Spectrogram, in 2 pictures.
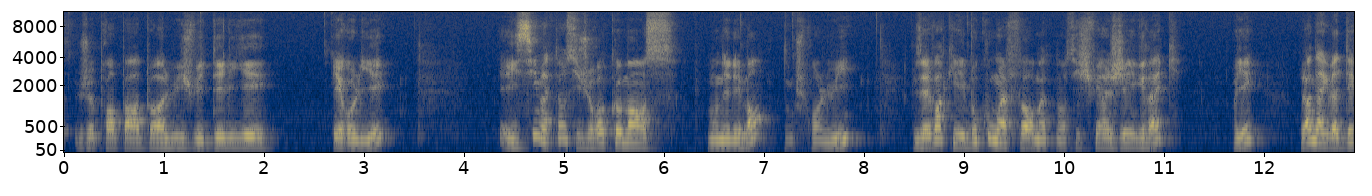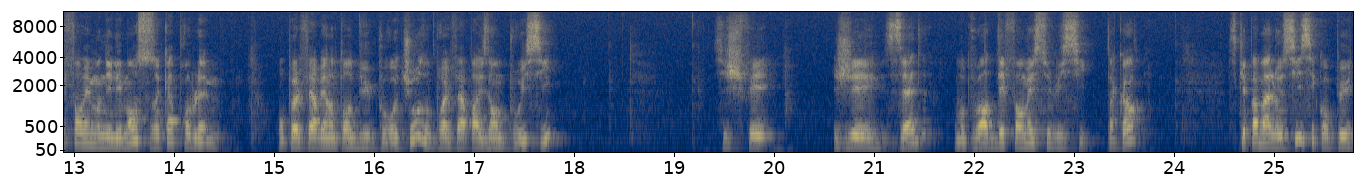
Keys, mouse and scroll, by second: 1.3-5.4 drag, 5.4 Tab, 6.3 middle click, 6.9 Tab, 7.2 click, 7.6 Tab, 8.5-10.0 middle drag, 10.0 g, 14.8-16.6 middle drag, 16.6 click, 18.3-20.0 middle drag, 20.0 g, 24.0-25.7 middle drag.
